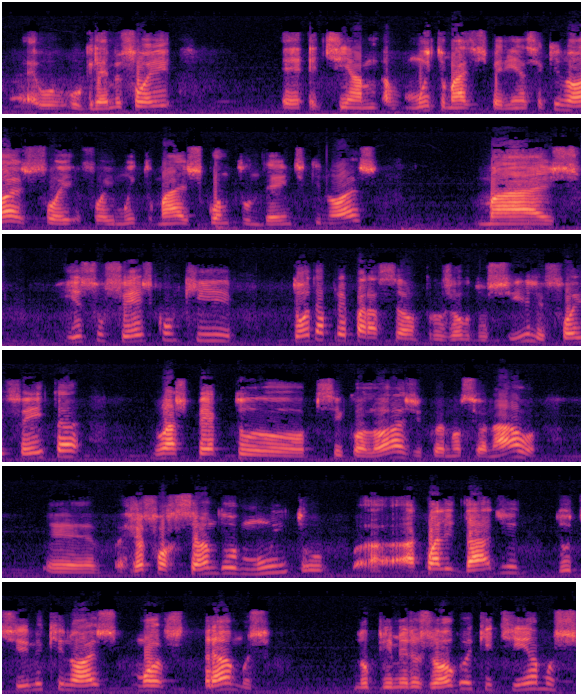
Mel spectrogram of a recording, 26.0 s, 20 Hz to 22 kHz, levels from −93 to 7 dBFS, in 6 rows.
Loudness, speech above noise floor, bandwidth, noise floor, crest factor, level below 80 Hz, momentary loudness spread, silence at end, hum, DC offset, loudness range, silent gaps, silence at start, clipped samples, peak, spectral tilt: -22 LUFS; 39 dB; 13 kHz; -62 dBFS; 22 dB; -62 dBFS; 12 LU; 0 s; none; under 0.1%; 4 LU; none; 0.05 s; under 0.1%; -2 dBFS; -0.5 dB/octave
